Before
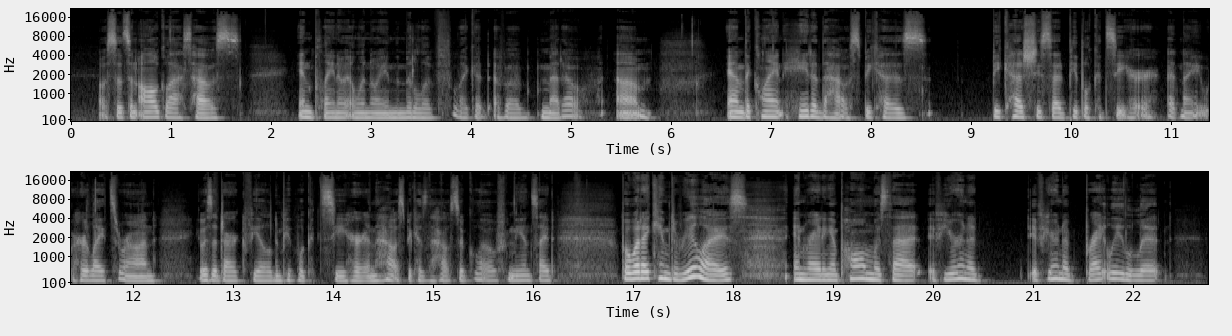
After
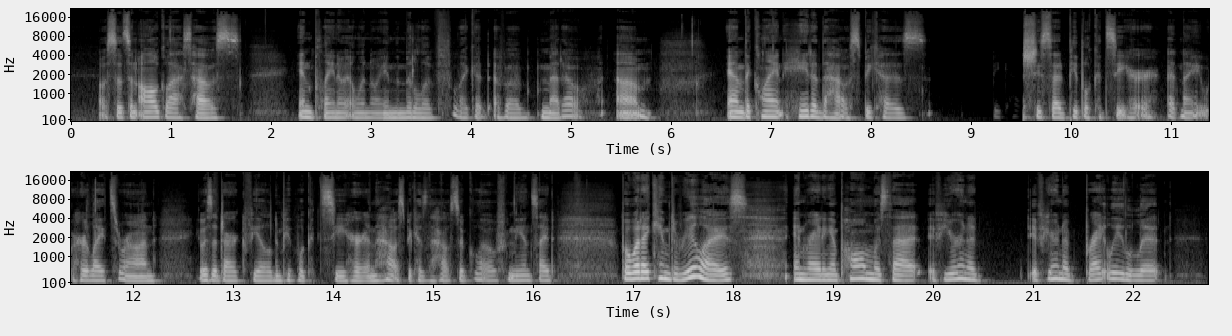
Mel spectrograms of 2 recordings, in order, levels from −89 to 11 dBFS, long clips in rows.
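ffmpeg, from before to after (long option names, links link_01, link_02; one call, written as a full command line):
ffmpeg -i in.wav -filter_complex "[0:a]asplit=3[link_01][link_02][link_03];[link_01]atrim=end=3.13,asetpts=PTS-STARTPTS,afade=type=out:start_time=2.56:duration=0.57:silence=0.473151[link_04];[link_02]atrim=start=3.13:end=9.53,asetpts=PTS-STARTPTS,afade=type=in:duration=0.004:curve=hsin:silence=0.473151,afade=type=out:start_time=4.77:duration=1.63:curve=qua[link_05];[link_03]atrim=start=9.53,asetpts=PTS-STARTPTS,afade=type=in:duration=0.004:curve=hsin[link_06];[link_04][link_05][link_06]concat=n=3:v=0:a=1" out.wav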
